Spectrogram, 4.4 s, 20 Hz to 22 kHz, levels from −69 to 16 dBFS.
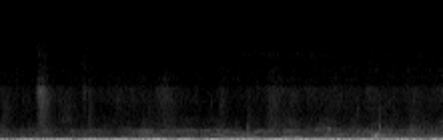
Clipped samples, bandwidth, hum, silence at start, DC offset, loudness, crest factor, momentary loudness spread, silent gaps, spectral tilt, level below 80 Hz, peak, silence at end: under 0.1%; 2.8 kHz; none; 0 s; under 0.1%; -23 LUFS; 12 dB; 3 LU; none; -7 dB/octave; -14 dBFS; -2 dBFS; 0 s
